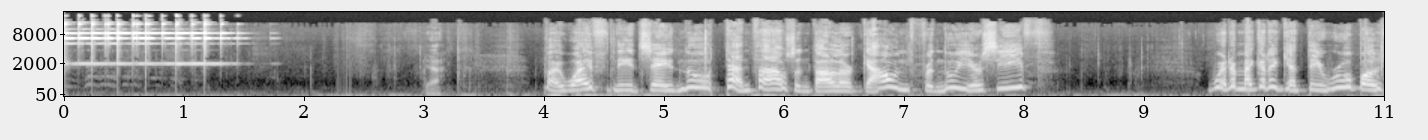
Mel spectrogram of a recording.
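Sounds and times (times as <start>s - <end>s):
handheld kettle bell ringing: 0.0s - 1.8s
speech: 3.0s - 3.3s, 4.0s - 8.2s, 9.5s - 10.9s.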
